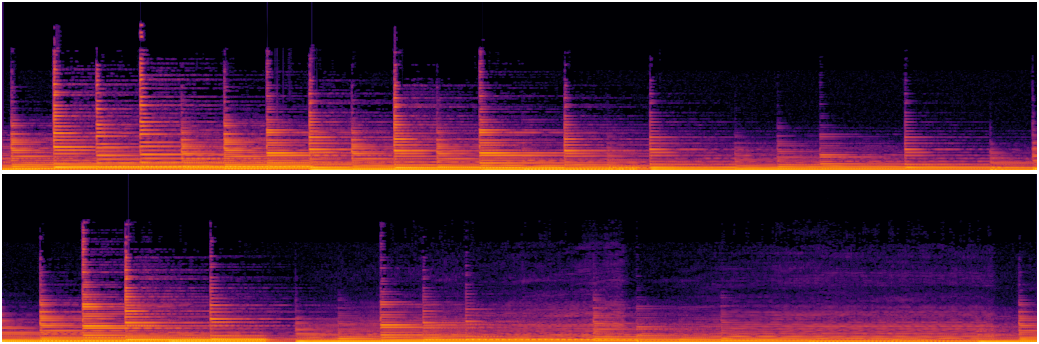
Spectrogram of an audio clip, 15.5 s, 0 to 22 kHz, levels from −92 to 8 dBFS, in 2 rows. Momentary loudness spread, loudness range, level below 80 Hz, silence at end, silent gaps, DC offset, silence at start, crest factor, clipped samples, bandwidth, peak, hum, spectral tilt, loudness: 8 LU; 6 LU; -42 dBFS; 0 s; none; under 0.1%; 0 s; 14 dB; under 0.1%; 18.5 kHz; 0 dBFS; none; -6 dB/octave; -14 LUFS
